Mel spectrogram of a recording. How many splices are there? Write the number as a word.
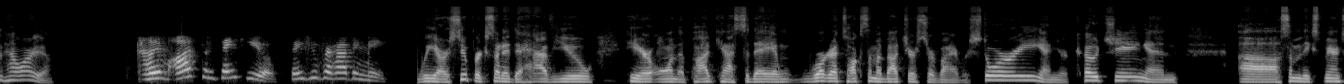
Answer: two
